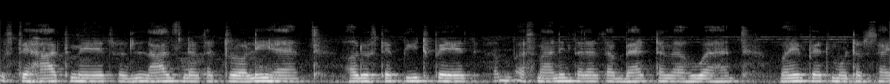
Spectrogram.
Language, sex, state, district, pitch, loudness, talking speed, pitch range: Hindi, male, Punjab, Kapurthala, 145 Hz, -16 LUFS, 170 wpm, 140-150 Hz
